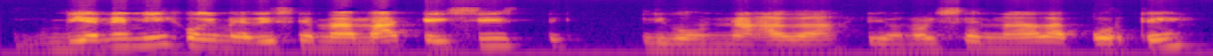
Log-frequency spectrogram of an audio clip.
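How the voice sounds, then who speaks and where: Woman in her middle years, bright clear voice, earnest confession, acts out what people said. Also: medium pitch, normal speed, rough recording. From Mexico. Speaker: testimony speaker. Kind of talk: personal testimony.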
